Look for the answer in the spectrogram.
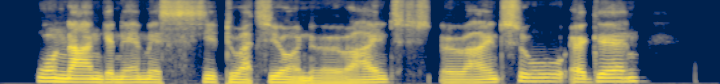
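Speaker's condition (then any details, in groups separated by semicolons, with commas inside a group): Stuttering; onset age 5, stated as 32 years; phone calls formerly impossible; blocks, monitors speech tension to catch blocks early; repeated sounds, blocks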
